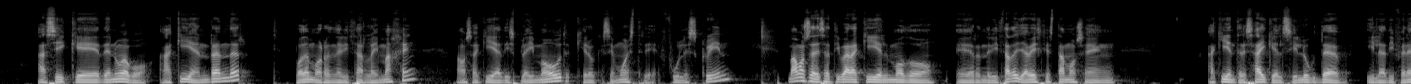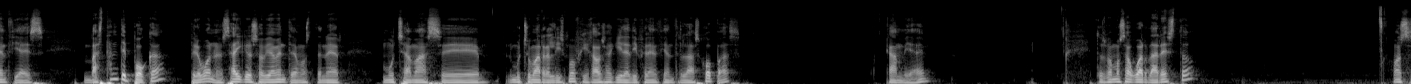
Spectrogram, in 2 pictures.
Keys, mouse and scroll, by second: 1.2 click, 10.3 click, 14.5 click, 17.3 click, 21.5 click, 24.6 click.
